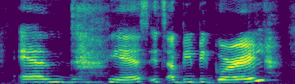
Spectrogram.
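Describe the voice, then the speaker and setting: Speaking at a very slow pace, a woman has a high pitch. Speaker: family vlogger. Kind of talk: casual vlog talk to camera. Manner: halting.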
